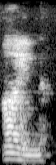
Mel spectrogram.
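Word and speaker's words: yne: So if it ends in a triple bond, the suffix we use is Y-N-E, which I pronounce ein.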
